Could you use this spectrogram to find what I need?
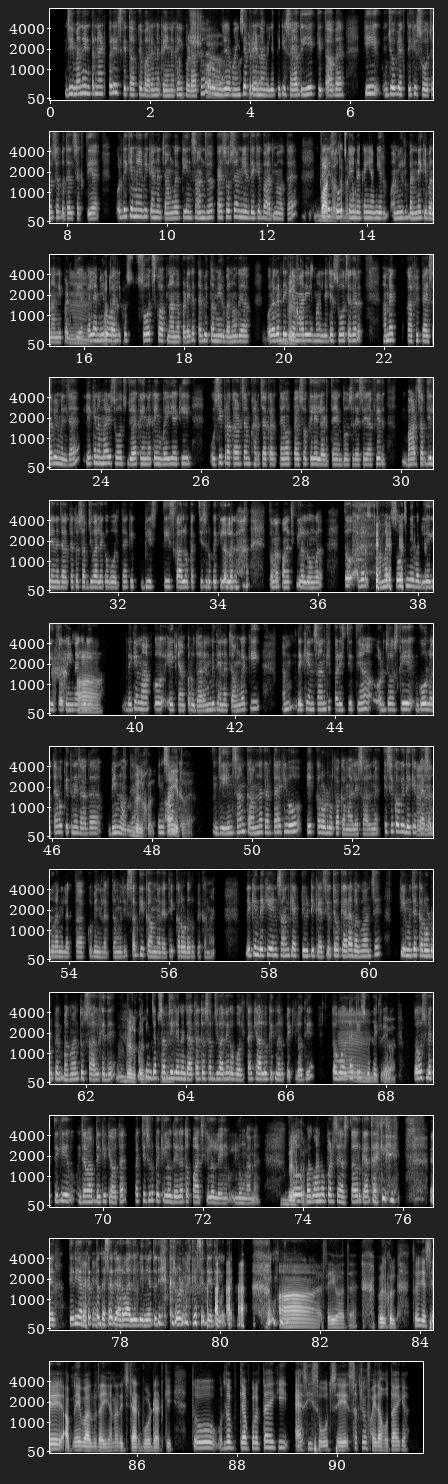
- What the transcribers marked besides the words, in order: laughing while speaking: "लगा"; laugh; in English: "गोल"; in English: "ऐक्टिविटी"; laughing while speaking: "है कि"; chuckle; laughing while speaking: "दस हज़ार"; laughing while speaking: "तुझे करोड़ में कैसे दे दूँ बताइए?"; laugh
- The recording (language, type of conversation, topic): Hindi, podcast, किस किताब या व्यक्ति ने आपकी सोच बदल दी?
